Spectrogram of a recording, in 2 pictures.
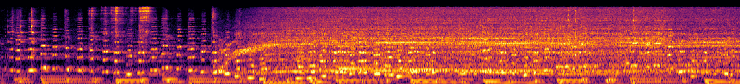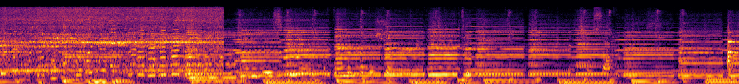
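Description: Electric hand mixer running from about three seconds in until it cuts off abruptly about twelve seconds in, its beaters whipping egg whites in a glass bowl. Accordion background music plays throughout.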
